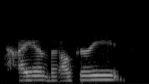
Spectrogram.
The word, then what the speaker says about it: Taya Valkyrie: Is it Taya Valkyrie? Is that how you say her name? – Yeah, I believe you got it right.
